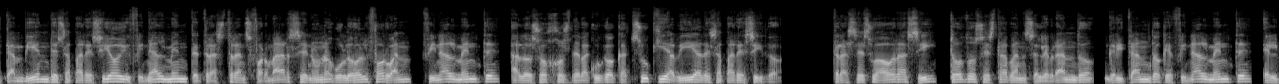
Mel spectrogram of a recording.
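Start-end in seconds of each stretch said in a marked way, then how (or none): none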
